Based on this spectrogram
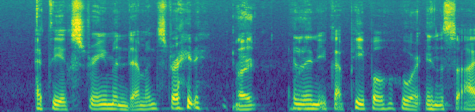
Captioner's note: chuckles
